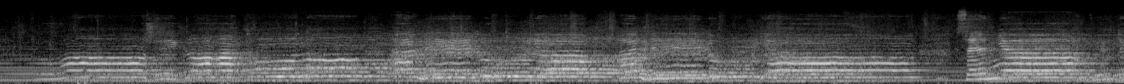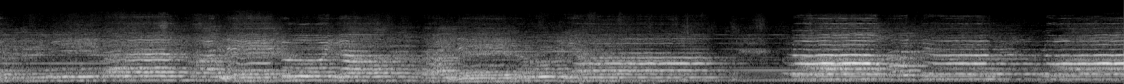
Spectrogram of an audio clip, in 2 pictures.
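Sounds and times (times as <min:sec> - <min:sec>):
entrance chant: 0:00.3 - 0:22.4.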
